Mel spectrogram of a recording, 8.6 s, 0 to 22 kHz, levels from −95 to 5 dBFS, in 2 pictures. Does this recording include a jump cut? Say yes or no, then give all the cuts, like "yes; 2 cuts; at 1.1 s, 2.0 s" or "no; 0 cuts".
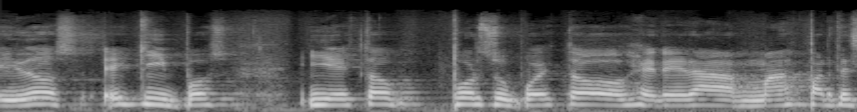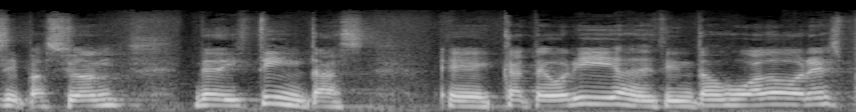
no; 0 cuts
